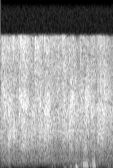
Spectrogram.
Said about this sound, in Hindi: जोर से तालियां बजाकर होना चाहिए।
